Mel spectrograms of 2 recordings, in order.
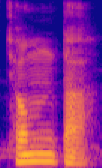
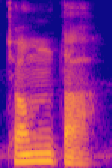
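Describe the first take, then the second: The two takes are said the same way.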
